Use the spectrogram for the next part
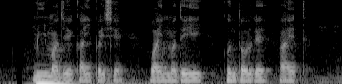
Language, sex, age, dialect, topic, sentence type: Marathi, male, 18-24, Varhadi, banking, statement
